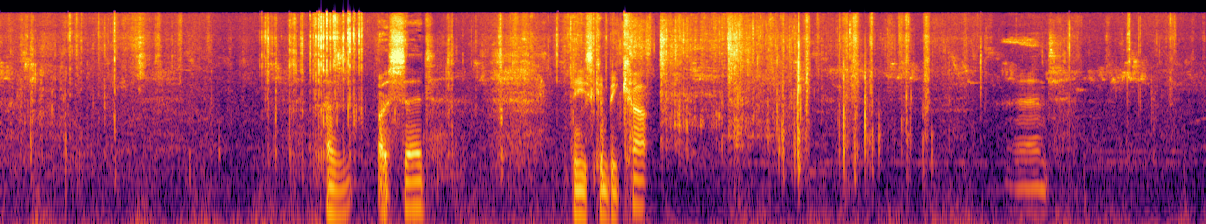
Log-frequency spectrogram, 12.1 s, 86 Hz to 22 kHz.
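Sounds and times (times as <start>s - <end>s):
strap clicks and rustles: 2.6s - 3.8s, 4.5s - 9.9s.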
